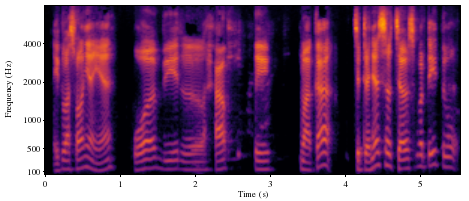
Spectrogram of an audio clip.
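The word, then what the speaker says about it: وبالحق: Nah, itu yang ya kita pelan bacanya. Wabilhaqqi itu asalnya ya. wabil haqqi.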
